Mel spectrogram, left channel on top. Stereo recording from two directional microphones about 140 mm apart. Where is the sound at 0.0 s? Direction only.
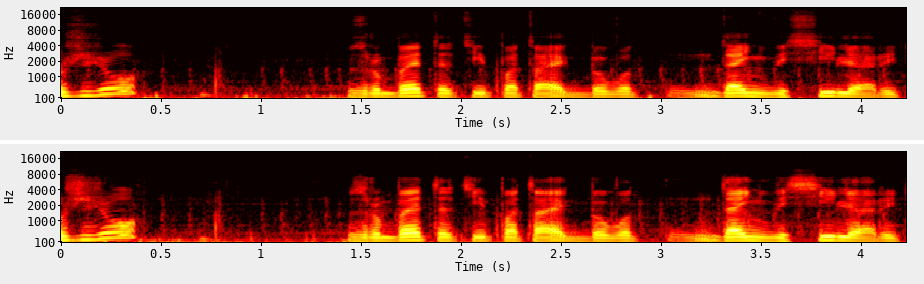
30° left (ahead or behind).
